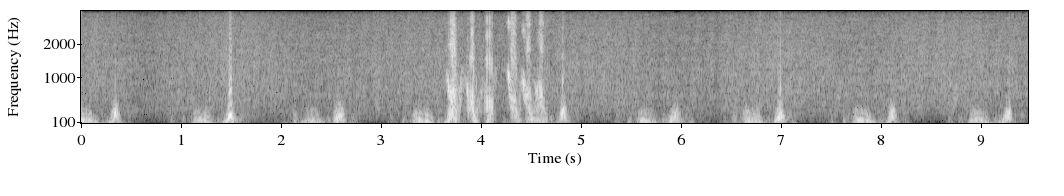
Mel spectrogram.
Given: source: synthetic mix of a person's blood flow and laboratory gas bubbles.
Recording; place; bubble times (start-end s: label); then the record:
Doppler ultrasound of blood flow; precordium
3.63-4.16 s: bubbles
4.25-4.69 s: bubbles
From the record:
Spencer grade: 1 (occasional bubble signal discernible with the cardiac motion signal, with majority of cardiac periods free of bubbles); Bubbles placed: only in the low amplitude regions of the cardiac cycle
